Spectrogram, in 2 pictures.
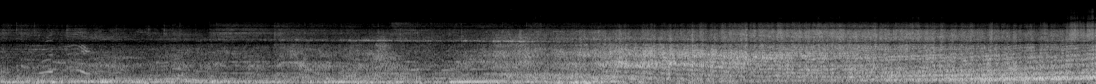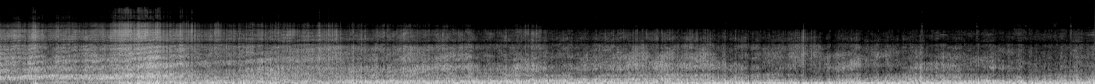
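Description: An F-18 Super Hornet makes a photo pass at an airshow in Southern Wisconsin: a loud, continuous jet roar that swells and sweeps downward in pitch as it passes, with an announcer talking over it throughout.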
